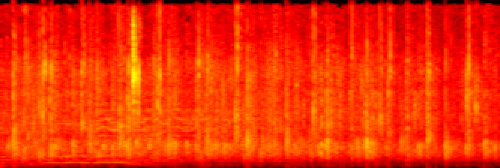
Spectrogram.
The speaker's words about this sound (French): Est-ce qu'on peut applaudir les serviteurs de la maison Alléluia.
